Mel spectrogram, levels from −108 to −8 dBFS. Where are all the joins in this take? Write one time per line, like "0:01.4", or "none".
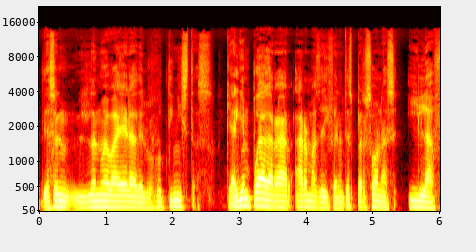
0:02.7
